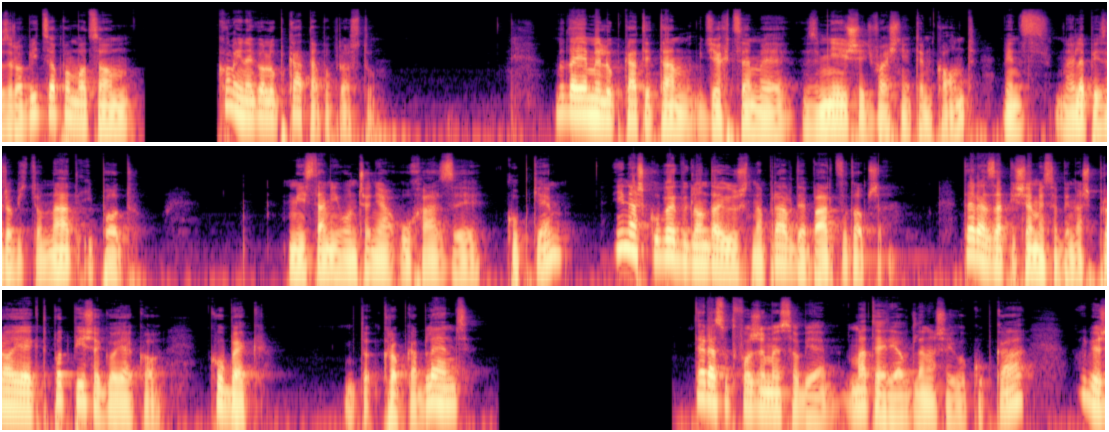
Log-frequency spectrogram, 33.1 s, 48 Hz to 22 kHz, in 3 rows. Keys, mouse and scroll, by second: 0.3-1.1 scroll down 4, 1.1-1.9 scroll up 2, 2.6-4.1 scroll down 2, 4.9 ctrl+r, 8.4 ctrl+r, 11.7 ctrl+r, 13.7 ctrl+r, 15.4 Tab, 16.1 shift+middle click, 16.5-16.9 scroll down 3, 16.9 scroll up 1, 16.9 middle click, 17.6-18.1 scroll down 4, 18.1-18.8 scroll up 3, 19.0 ctrl+s, 26.2 KP_1, 27.0 click, 27.4 click, 31.3 click.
